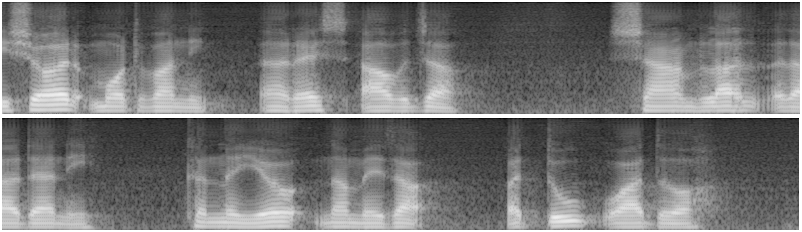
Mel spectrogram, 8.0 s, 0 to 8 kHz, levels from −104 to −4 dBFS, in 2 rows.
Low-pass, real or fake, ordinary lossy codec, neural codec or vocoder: none; fake; none; codec, 16 kHz, 0.2 kbps, FocalCodec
